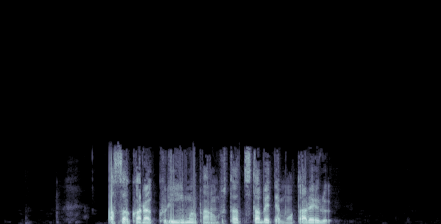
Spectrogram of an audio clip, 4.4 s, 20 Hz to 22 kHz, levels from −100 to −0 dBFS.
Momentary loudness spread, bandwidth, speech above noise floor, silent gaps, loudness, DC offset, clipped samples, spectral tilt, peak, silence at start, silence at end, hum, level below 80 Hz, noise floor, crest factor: 7 LU; 8 kHz; 55 dB; none; -20 LUFS; under 0.1%; under 0.1%; -5 dB/octave; 0 dBFS; 1.1 s; 1.1 s; none; -52 dBFS; -75 dBFS; 22 dB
